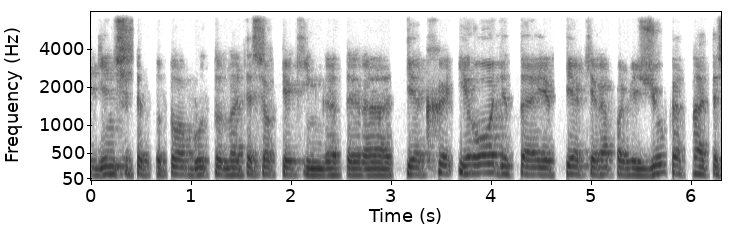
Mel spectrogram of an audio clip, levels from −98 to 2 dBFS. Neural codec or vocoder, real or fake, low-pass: none; real; 7.2 kHz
